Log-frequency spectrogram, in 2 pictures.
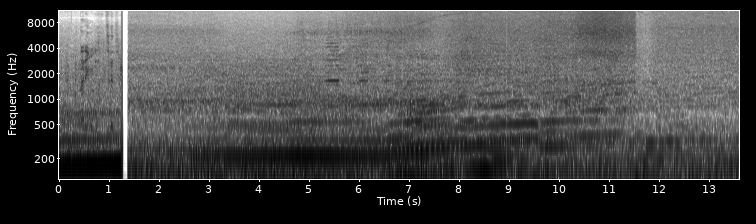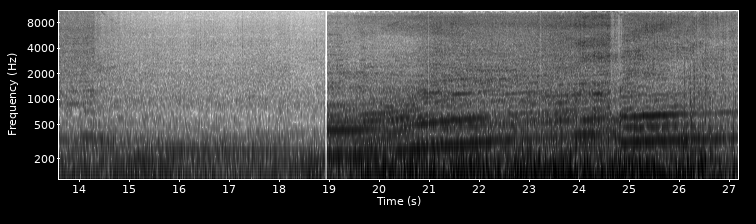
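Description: Turbocharged Nissan 350Z racing an 800 whp Mustang, engines roaring loud and close through long rising gear pulls with shifts, continuous for the whole stretch and building louder near the end.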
